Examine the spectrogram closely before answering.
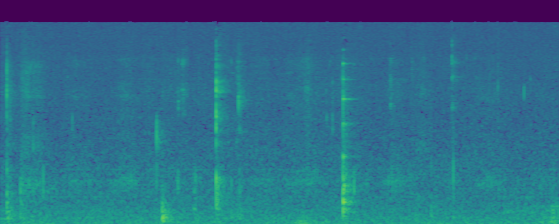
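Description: Scattered light clicks and taps of chopsticks and a fork against ceramic bowls, a handful in all with the sharpest a little past halfway.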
